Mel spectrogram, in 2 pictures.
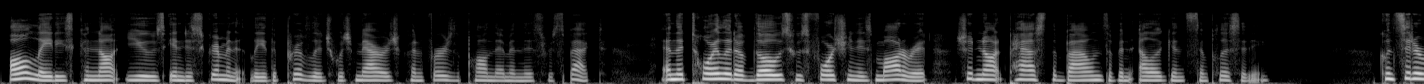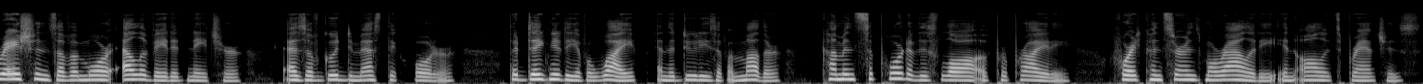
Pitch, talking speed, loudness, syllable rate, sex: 200 Hz, 150 wpm, -20 LUFS, 5.2 syllables/s, female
